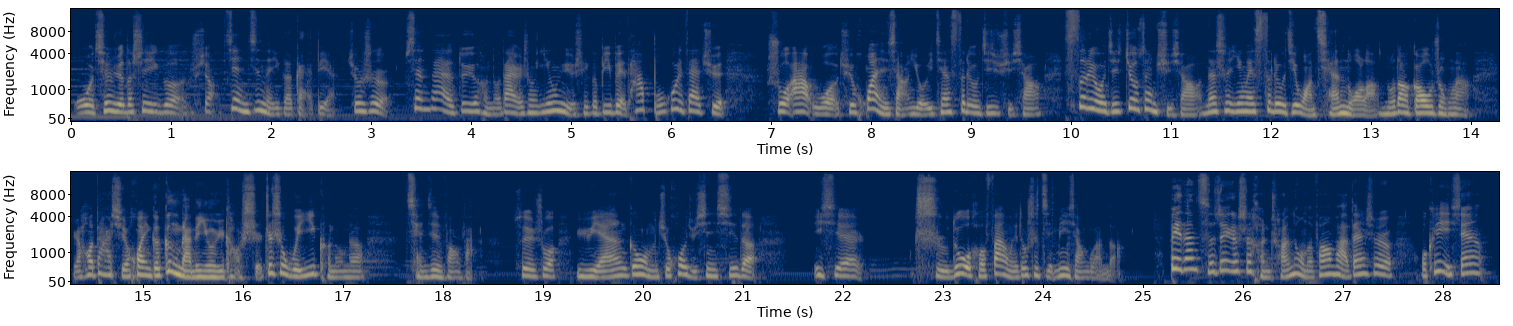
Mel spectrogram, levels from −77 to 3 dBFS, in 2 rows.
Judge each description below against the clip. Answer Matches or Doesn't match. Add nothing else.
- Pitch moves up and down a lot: Matches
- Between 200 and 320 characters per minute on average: Matches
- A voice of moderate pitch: Doesn't match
